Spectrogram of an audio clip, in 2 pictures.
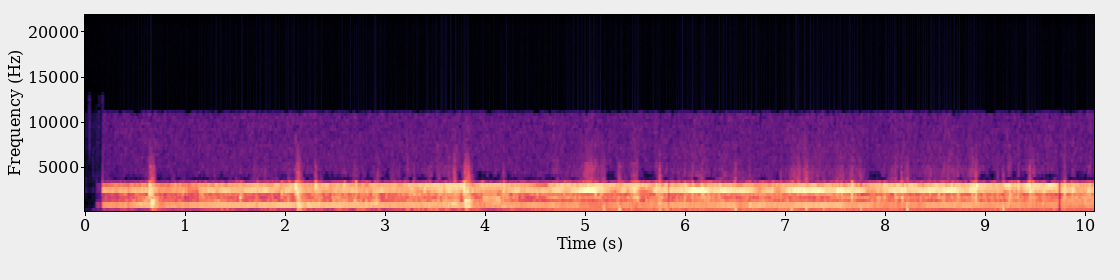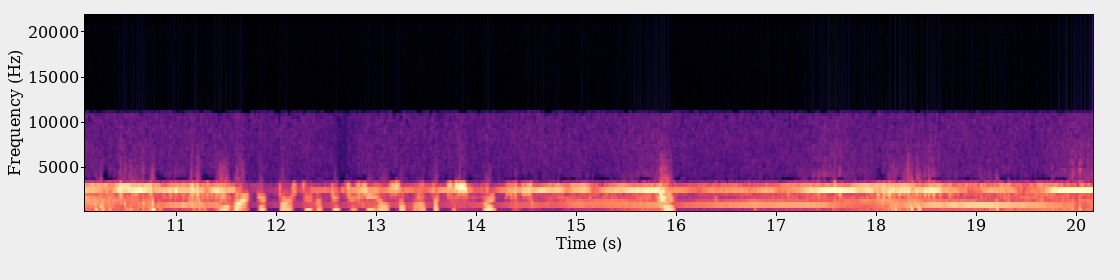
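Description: An eerie NASA radio recording of 'Moon music' linked to astronauts in 1969: steady layered droning tones with a hiss of static, broken midway by a burst of warbling, swooping whistles and scattered clicks, with no one talking.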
